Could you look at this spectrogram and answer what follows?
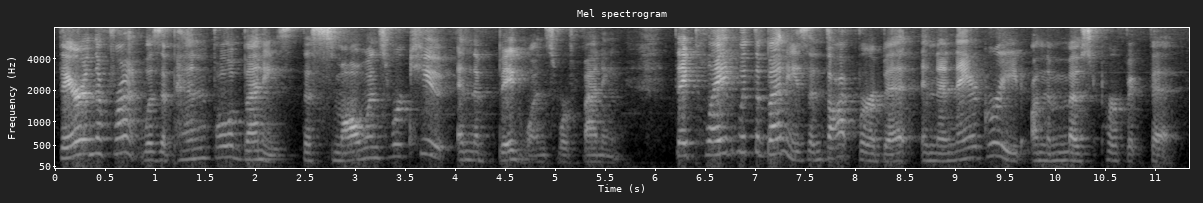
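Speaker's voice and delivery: ordinary delivery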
